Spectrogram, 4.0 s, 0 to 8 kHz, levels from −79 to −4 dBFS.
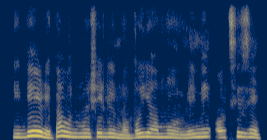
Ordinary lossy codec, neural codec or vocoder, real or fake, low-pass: none; codec, 16 kHz, 4 kbps, FreqCodec, smaller model; fake; none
